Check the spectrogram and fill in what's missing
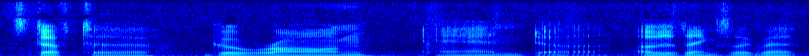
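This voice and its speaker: A man giving casual, rambling let's play commentary, halting and searching for words. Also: fairly low pitch, flat delivery, creaky, noisy background.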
